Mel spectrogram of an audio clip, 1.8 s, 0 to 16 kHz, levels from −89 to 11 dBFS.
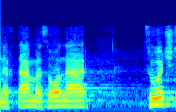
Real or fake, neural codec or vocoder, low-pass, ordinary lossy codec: real; none; 7.2 kHz; none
